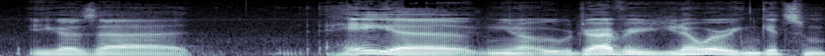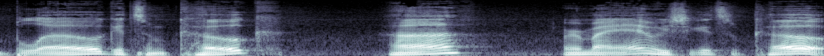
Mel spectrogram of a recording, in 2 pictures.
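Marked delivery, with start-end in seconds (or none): 1.6-8.3 laid-back, try-hard cool, would-be funny joking voice. Retelling how the opener talked to the uber driver: imitating the opener acting cool. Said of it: "trying to be, like, cool and funny".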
